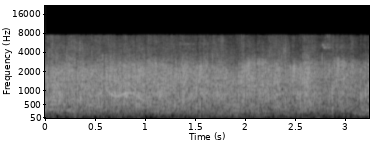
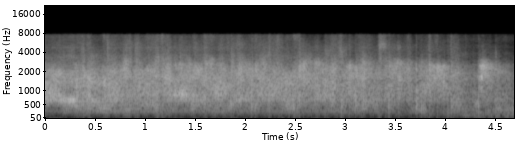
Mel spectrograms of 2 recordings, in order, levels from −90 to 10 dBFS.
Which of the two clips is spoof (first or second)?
second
